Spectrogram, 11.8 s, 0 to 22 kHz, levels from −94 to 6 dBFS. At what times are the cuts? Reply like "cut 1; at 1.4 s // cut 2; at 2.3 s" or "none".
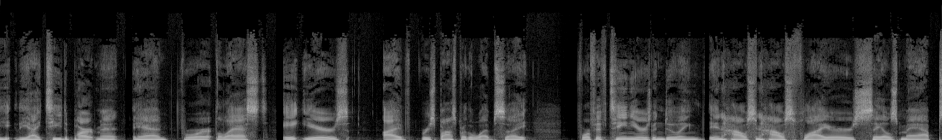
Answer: cut 1; at 1.6 s // cut 2; at 2.7 s // cut 3; at 3.4 s // cut 4; at 5.2 s // cut 5; at 5.7 s // cut 6; at 7.4 s // cut 7; at 8.1 s // cut 8; at 8.8 s // cut 9; at 9.4 s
